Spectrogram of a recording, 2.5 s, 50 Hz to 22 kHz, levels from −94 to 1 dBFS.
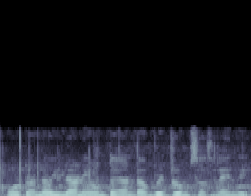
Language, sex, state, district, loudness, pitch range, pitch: Telugu, female, Andhra Pradesh, Srikakulam, -28 LUFS, 155-175 Hz, 170 Hz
